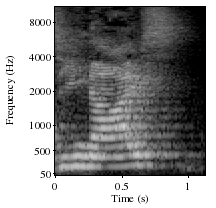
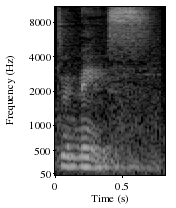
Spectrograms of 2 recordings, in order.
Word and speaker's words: Denise: of y'all here with some silly name called D-Nice? Y'all gonna feel my wrath if she ain't here. Do you mean Denise? Son of a peacock! You say your name right, huh? Denise.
